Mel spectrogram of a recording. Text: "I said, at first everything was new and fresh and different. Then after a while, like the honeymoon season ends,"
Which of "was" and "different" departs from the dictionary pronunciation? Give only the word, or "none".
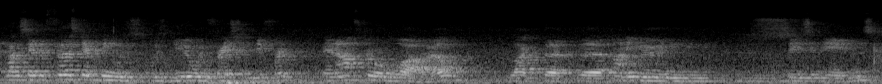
none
